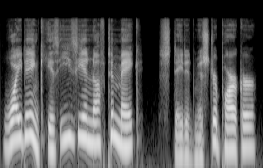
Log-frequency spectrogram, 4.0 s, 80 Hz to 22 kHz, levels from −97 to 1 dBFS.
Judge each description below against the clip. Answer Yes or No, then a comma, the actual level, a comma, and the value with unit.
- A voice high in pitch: No, medium, 170 Hz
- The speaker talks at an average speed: Yes, average, 150 wpm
